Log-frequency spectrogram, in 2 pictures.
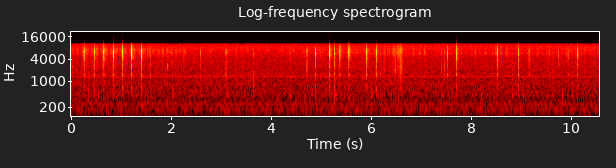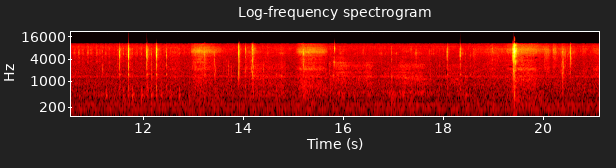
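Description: Small stainless steel tool clicking and tapping against a hard rubber tenor sax mouthpiece as it smooths epoxy putty in the baffle. The ticks are quick and light and come in irregular runs, with one sharper click near the end. Two brief hisses come in the middle.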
